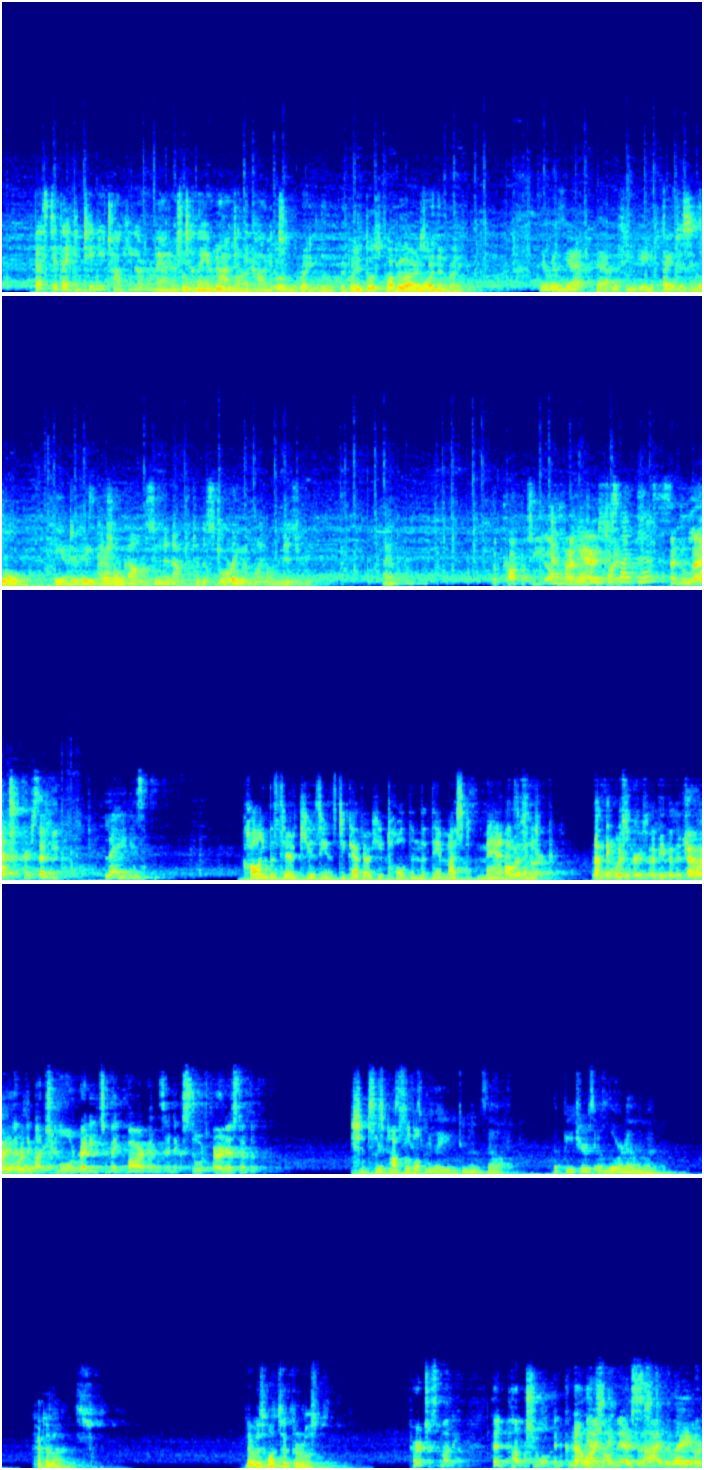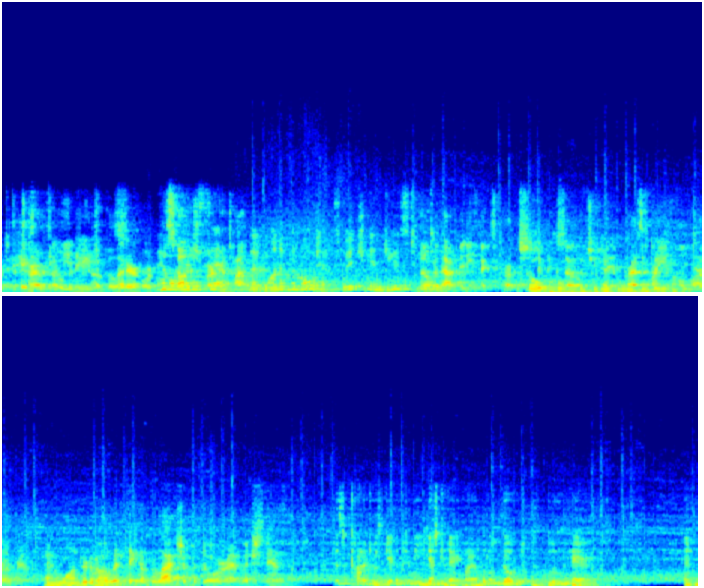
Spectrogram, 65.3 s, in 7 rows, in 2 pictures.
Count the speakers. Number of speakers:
ten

